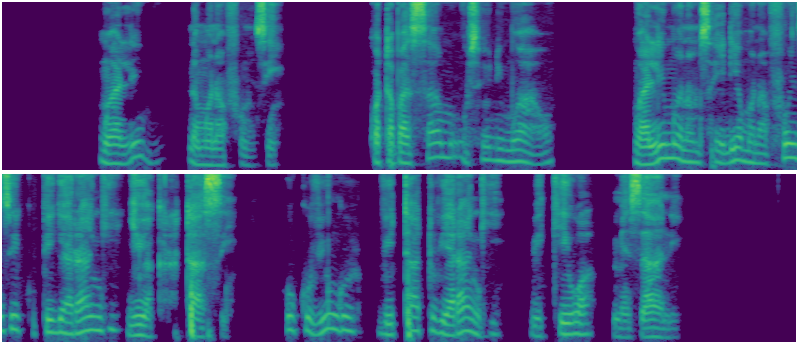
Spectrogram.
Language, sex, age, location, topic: Swahili, male, 25-35, Nairobi, education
